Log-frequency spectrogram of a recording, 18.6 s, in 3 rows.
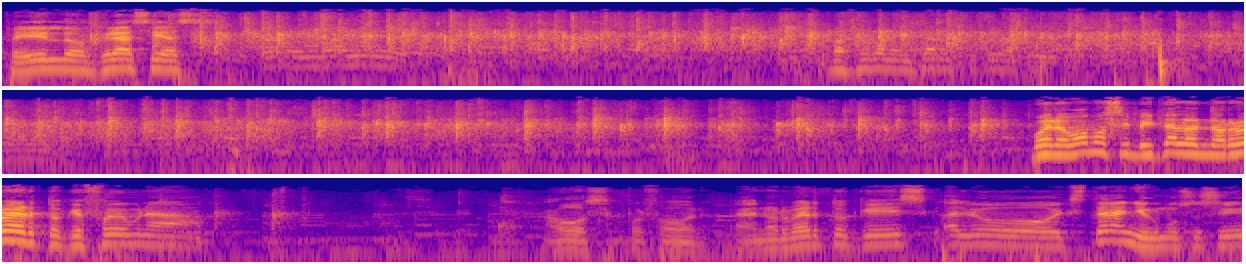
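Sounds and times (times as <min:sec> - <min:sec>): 
speech: 0:00.0 - 0:01.2, 0:04.2 - 0:05.4, 0:11.4 - 0:13.6, 0:15.2 - 0:18.6
big round of applause: 0:00.0 - 0:12.0.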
